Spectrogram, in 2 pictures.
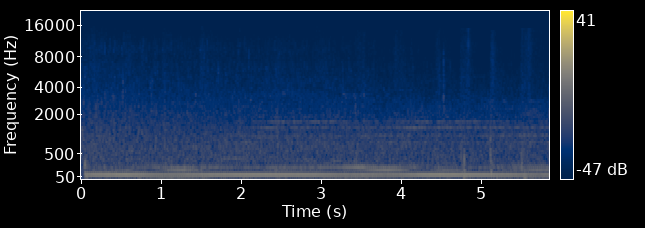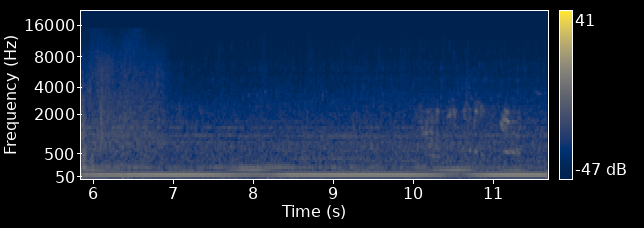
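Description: Birds call in Far Cry 4 over a steady low droning ambience, with a brief burst of rustling noise partway through and faint high chirps near the end.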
